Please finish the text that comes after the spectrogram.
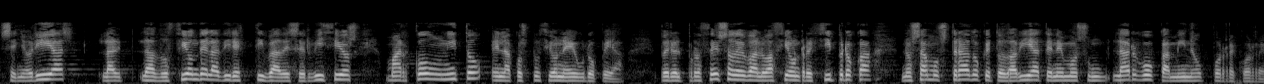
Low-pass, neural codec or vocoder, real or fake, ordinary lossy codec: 7.2 kHz; none; real; none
